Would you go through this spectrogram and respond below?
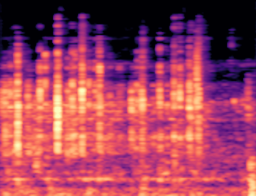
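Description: Rapid clicking keystrokes on a computer keyboard while a formula is entered into an Excel cell, a steady close patter of light taps with no voices.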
